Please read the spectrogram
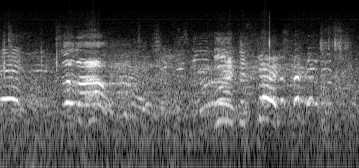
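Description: Several short shouted calls from players and coaches, one about every second, none of them clear words.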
